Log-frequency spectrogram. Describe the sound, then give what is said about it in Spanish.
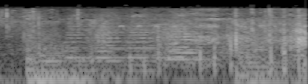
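A horse's hooves clip-clop as its rider spurs it off at speed. The hoofbeats are a rapid, uneven run of muffled thuds, moderately loud and heard alone. “Y diciendo esto, dio Don Quijote espuelas a su caballo Rocinante”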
